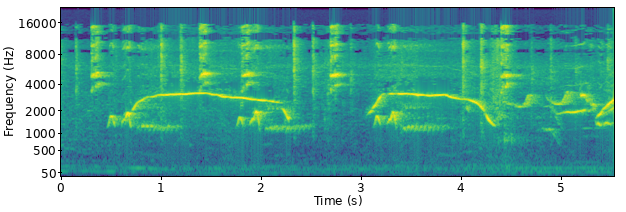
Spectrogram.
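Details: Caged White-rumped shama sings during its peak season to spur another bird to sing. Two long arching whistles, each starting with a short chatter and tailing into lower slurred notes, are separated by brief clicks.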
